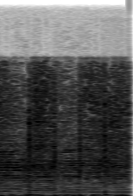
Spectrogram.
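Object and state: Nothing is struck.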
